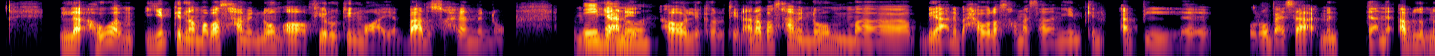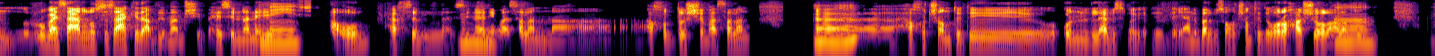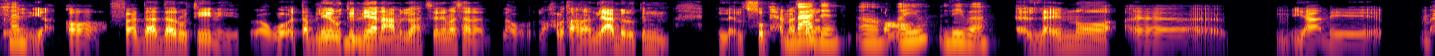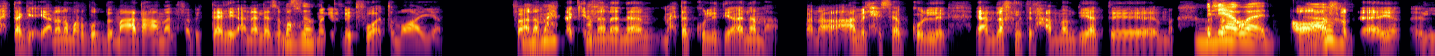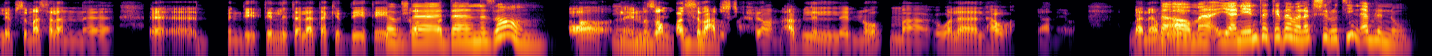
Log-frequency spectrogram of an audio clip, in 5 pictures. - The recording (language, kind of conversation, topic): Arabic, podcast, إزاي بتحافظ على نومك؟
- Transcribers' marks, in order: in English: "روتين"; in English: "الروتين"; other background noise; in English: "روتيني"; in English: "روتين"; laughing while speaking: "طبعًا"; in English: "روتين"; laughing while speaking: "آه"; in English: "روتين"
